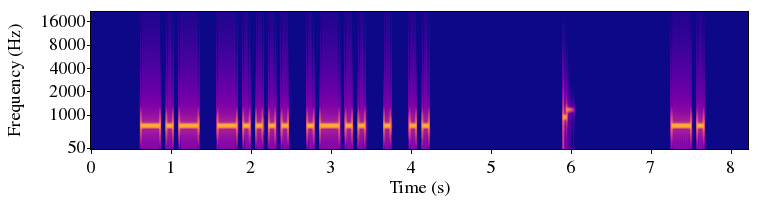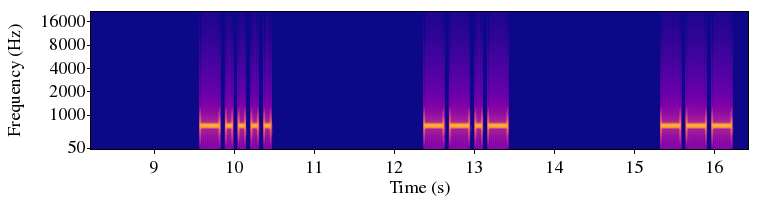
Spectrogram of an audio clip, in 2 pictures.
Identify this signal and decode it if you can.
Morse code, heard as a keyed tone, about 15 wpm, spaced as for 7 wpm, 700 Hz. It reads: K6LEI N6QO
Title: USA Call Signs - 5 Characters - 8x Character Spacing - 15wpm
